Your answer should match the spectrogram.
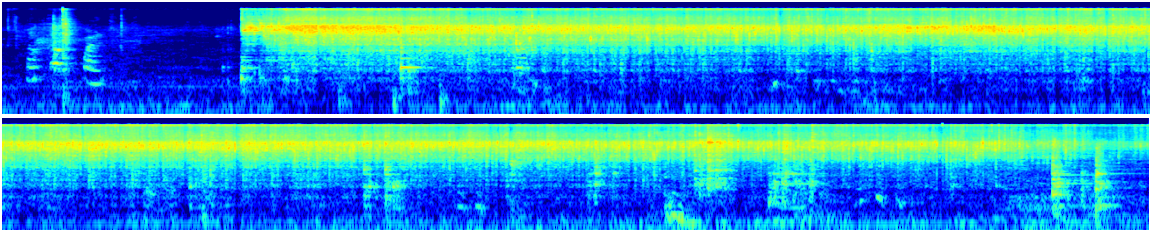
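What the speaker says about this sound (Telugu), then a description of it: "ముందుగా టమాటా పచ్చడికి పచ్చిమిరపకాయలు వేయించుకుంటున్నాను" Green chillies fry in oil in a pan with a loud, steady sizzle that starts abruptly after a short quiet stretch and holds for the rest of the clip, with a few faint clinks and a stir.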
